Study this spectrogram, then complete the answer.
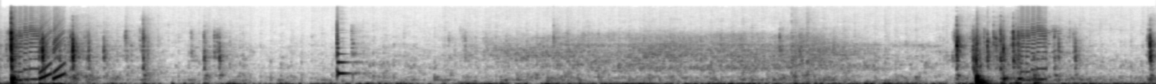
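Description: Electronic game beeps and blips sound in short bursts.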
